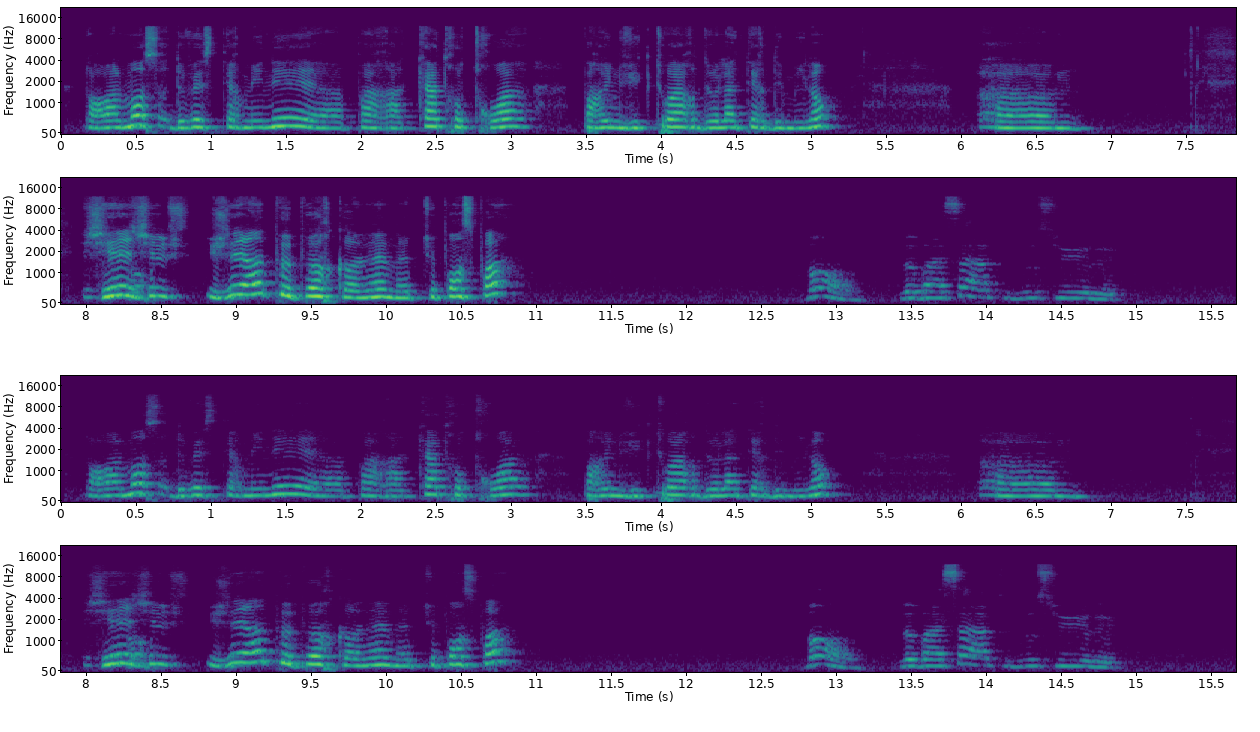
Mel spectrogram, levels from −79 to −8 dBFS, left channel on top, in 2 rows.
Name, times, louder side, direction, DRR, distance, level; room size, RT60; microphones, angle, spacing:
voice 1, 0.2-3.2 3.5-5.2 6.1-6.9 7.6-8.5 8.8-10.8, left 5 dB, 45° left, 0.3 m, -30 dB
voice 2, 12.8-13.2 13.4-14.8, right 2 dB, 85° right, 1.0 m, -42 dB
3.1 x 3.0 x 3.0 m
head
